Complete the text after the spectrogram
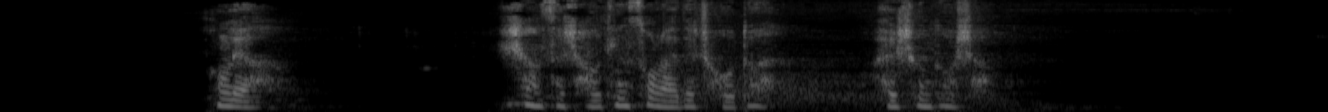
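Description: A young woman speaks calmly and quietly, close by.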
